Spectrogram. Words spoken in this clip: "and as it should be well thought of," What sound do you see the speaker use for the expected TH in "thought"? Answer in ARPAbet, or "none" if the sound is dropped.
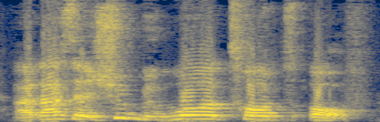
T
